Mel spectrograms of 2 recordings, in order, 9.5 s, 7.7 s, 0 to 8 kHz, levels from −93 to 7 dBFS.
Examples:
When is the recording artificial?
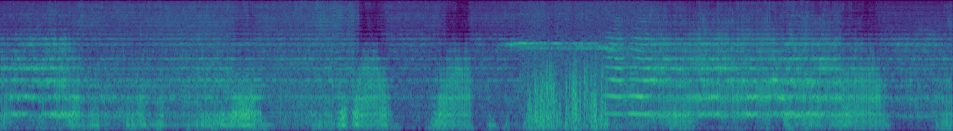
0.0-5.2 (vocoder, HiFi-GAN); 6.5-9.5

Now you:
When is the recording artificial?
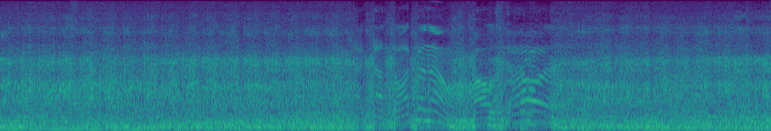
0.0-1.6 (codec, SNAC); 4.9-7.7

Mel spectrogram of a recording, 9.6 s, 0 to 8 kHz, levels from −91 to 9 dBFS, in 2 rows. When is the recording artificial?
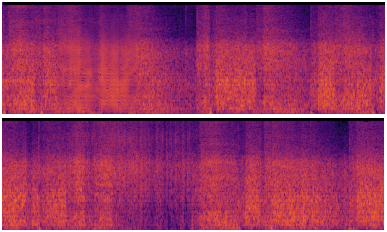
0.7-1.7 (vocoder, Vocos)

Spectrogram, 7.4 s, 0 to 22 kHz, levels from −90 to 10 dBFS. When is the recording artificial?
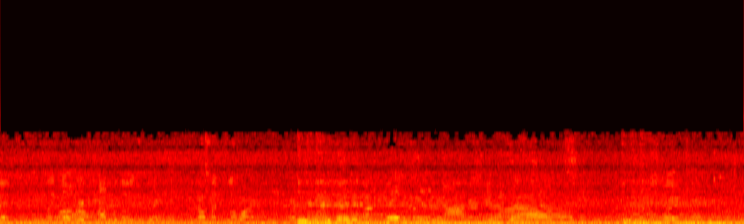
0.0-7.4 (vocoder, Vocos)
